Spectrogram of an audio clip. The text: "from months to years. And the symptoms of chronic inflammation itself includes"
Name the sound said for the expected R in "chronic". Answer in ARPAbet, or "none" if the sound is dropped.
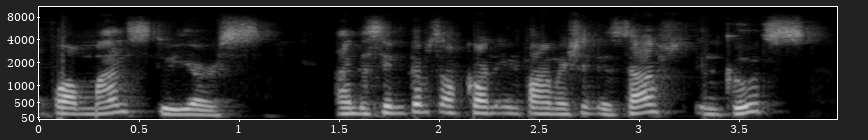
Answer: none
